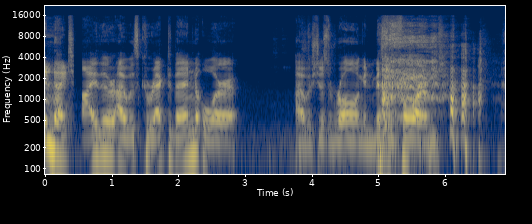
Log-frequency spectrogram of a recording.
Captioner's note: laughter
